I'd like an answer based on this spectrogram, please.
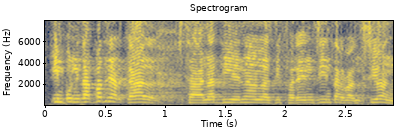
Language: Catalan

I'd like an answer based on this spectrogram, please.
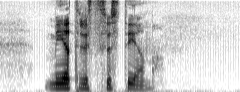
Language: Swedish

